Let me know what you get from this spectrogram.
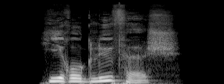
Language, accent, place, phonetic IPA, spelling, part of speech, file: German, Germany, Berlin, [hi̯eʁoˈɡlyːfɪʃ], hieroglyphisch, adjective, De-hieroglyphisch.ogg
- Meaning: hieroglyphic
